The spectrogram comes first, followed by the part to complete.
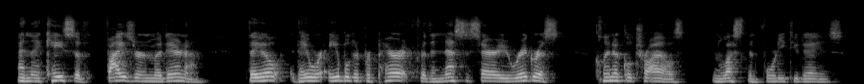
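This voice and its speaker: At a fairly quick pace, a man with an ordinary speaking voice talks in a fairly high pitch with fairly even intonation over a quiet background. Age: 60s. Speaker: public service announcer. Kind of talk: scripted public service message. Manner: formal.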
